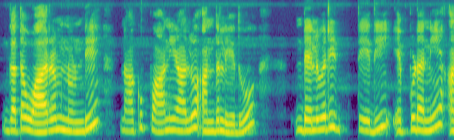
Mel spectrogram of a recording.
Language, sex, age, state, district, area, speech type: Telugu, female, 18-30, Telangana, Hyderabad, urban, read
